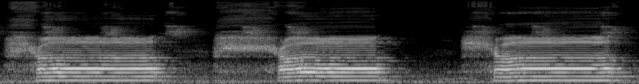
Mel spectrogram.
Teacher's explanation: حلق کے درمیان اور اوپر والے حصے سے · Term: حروف حلقی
